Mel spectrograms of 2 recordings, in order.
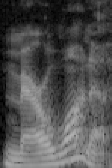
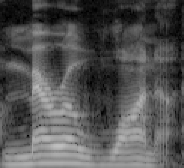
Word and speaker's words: marijuana: it's it's called marijuana the word has four syllables and the stress is on that third syllable it that wah-wah marijuana so say this word with me I'll say it slowly marijuana that second and four syllable you hear that schwa that marijuana so keep in mind that the spelling is nothing like the pronunciation that third syllable that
